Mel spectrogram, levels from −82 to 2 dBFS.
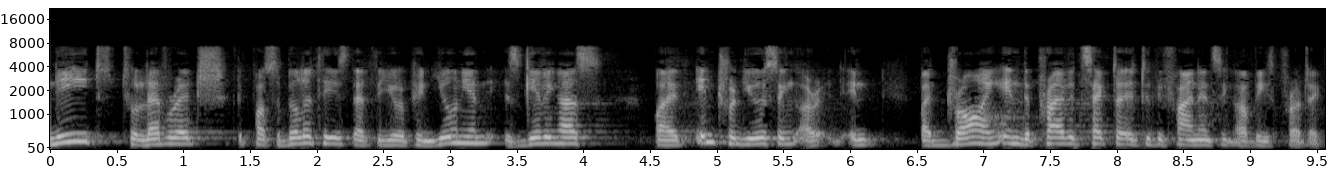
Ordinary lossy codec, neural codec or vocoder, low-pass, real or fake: none; none; 7.2 kHz; real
